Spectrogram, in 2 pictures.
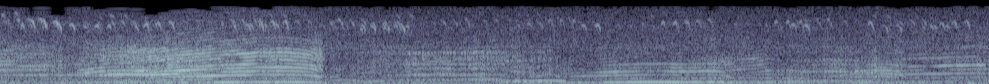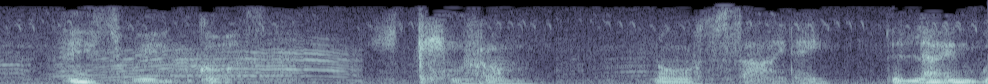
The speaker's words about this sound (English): Listen to the cattle, Nkosi. They know the line is near.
